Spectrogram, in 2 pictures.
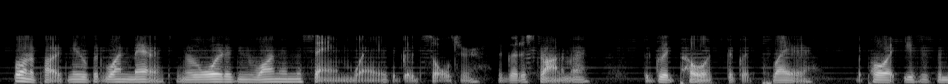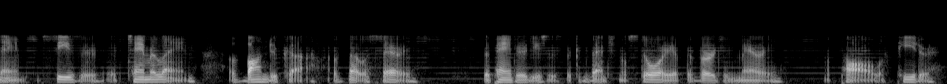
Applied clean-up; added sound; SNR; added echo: neural separator model SepFormer DNS4.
